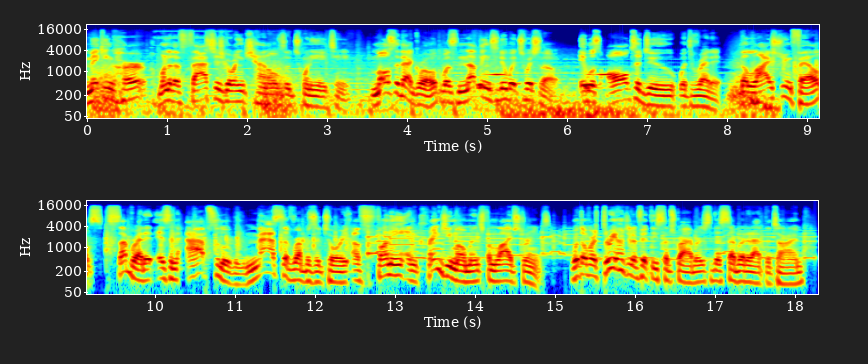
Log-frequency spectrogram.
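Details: Adult male narrator; normal fluent speech.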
